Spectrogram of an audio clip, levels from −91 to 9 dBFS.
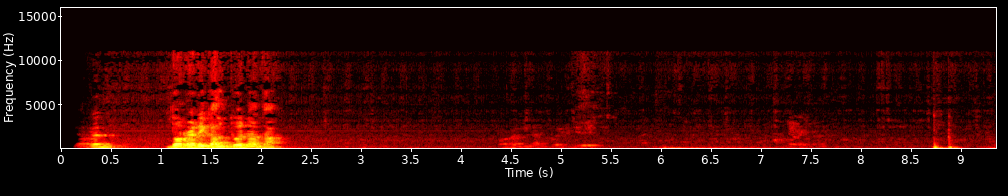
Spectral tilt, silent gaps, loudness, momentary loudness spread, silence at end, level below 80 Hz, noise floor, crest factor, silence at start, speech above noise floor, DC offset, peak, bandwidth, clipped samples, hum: -8.5 dB/octave; none; -15 LUFS; 23 LU; 0.45 s; -52 dBFS; -63 dBFS; 22 dB; 0.3 s; 50 dB; under 0.1%; 0 dBFS; 11.5 kHz; under 0.1%; none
